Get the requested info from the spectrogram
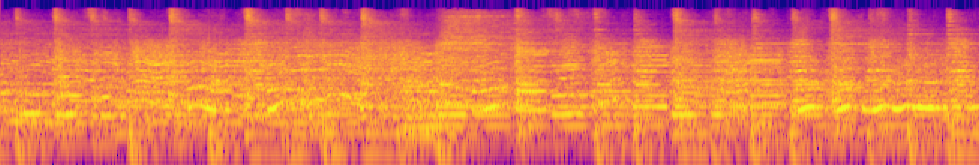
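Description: Live blues band playing: a lead guitar line with notes that bend and glide up and down, over bass and drums with steadily ticking cymbals.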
